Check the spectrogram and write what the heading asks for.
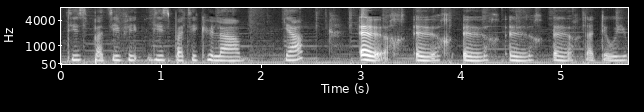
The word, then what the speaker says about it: heure: So only time, I'll pronounce this particular, yeah, heure, that's the way you pronounce it.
